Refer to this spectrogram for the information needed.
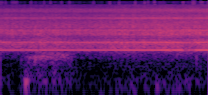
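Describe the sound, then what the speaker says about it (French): An electric screwdriver runs steadily while unscrewing screws during the disassembly of a Funtek MTX RC truck. It makes a continuous, fairly close mechanical whine with a high-pitched hiss and no pauses. "la visseuse n'est pas extrêmement rapide"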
